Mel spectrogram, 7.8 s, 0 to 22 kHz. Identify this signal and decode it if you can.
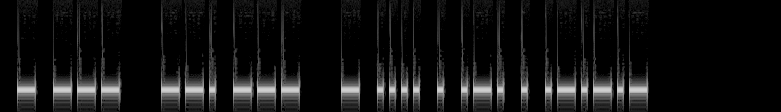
Morse code, heard as a keyed tone, about 21 wpm, 700 Hz. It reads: TO GO THERE.
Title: Sentences with 5-Word Phrases - 20wpm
